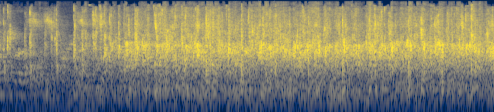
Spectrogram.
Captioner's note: applause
